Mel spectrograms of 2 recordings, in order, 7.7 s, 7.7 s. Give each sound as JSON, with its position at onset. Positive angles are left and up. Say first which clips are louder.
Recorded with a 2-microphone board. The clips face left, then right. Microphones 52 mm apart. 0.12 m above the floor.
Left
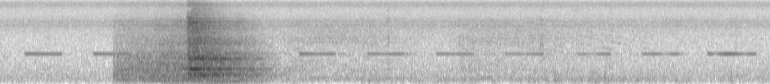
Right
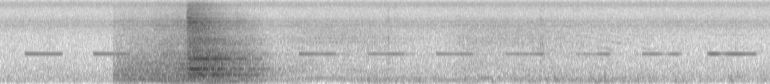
{"t": 1.1, "sound": "a sliding door", "louder": "left 1 dB", "side_deg": 15, "distance_m": 8.5}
